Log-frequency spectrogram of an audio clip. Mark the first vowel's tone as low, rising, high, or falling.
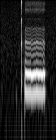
high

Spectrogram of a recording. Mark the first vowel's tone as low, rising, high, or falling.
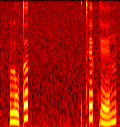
low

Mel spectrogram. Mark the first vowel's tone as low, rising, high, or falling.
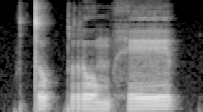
low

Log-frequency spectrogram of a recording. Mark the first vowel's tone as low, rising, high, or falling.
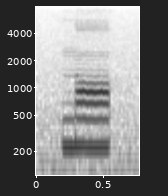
high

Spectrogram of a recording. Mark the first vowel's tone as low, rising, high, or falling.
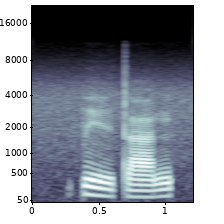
falling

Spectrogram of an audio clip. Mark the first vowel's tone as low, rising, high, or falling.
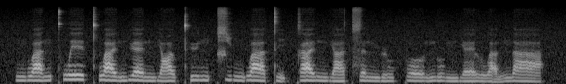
rising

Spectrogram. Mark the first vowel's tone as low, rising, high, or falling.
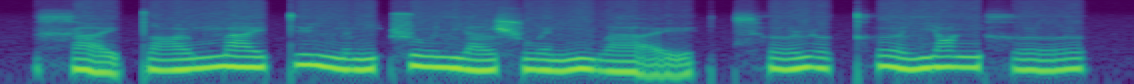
low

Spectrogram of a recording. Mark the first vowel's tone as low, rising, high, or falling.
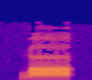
low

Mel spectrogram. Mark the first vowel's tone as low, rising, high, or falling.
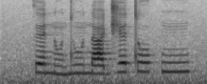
high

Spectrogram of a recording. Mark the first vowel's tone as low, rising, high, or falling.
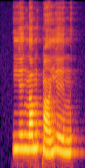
high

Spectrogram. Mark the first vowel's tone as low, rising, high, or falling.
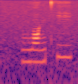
rising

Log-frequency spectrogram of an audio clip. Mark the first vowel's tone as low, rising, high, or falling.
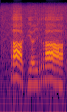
falling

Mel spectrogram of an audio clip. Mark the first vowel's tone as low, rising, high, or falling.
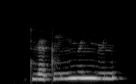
low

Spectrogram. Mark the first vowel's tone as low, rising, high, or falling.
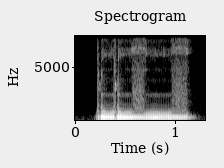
low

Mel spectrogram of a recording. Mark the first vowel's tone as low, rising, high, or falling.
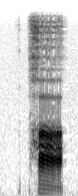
low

